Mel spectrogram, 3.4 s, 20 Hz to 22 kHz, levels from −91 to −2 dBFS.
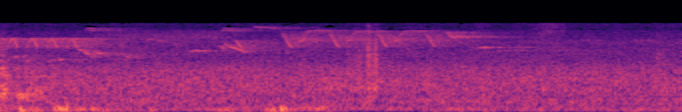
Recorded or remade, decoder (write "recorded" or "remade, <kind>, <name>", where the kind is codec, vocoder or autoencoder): recorded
